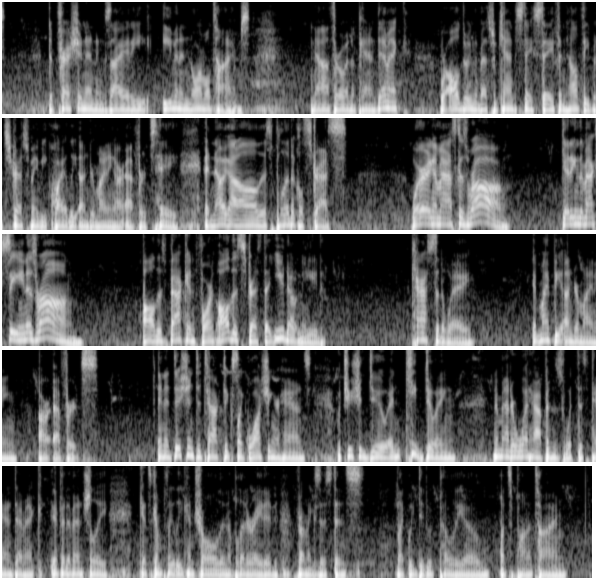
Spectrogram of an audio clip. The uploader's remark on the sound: podcasts live from Cafe Anyway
